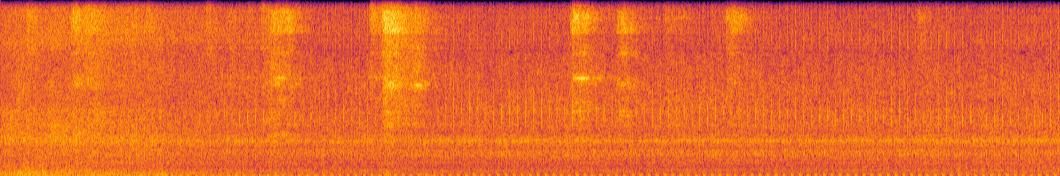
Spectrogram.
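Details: Honda CBR motorcycle at idle: steady, consistent rhythmic clacking knock from the cylinder, a loose piston slapping a worn bore.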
